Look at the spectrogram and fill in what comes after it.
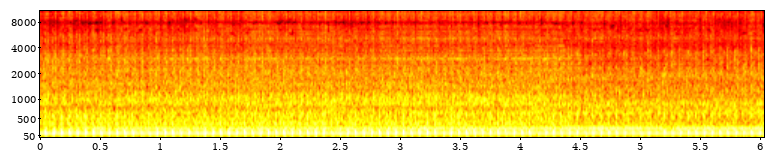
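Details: Briggs and Stratton small single-cylinder engine after fuel diaphragm repair fixed a no-run: steady, even firing around three pops a second with no misses or knocks, running healthy.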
